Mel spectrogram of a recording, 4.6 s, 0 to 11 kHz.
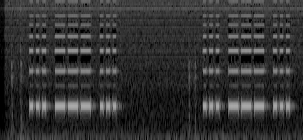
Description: Morse code, heard as a keyed tone, about 25 wpm, 3500 Hz. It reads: SOS SOS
